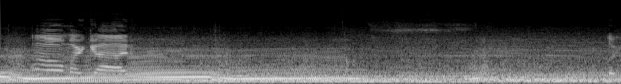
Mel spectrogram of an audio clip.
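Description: A Maserati MC20 supercar launches hard on launch control, its engine howling up through steady rising revs with a gear-change dip, loud and close, while a voice shouts briefly at the start.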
